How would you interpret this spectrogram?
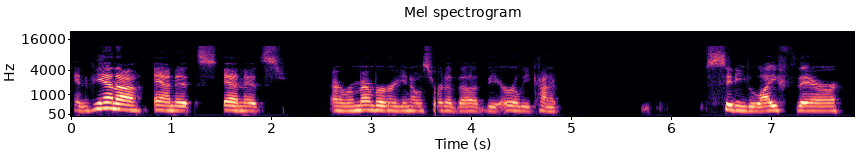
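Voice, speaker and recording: A woman's voice: on the low side, fairly even intonation, measured pace. A woman from Slovakia, Slovak her first language, telling her story casually in an interview with many fillers and restarts. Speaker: guest.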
